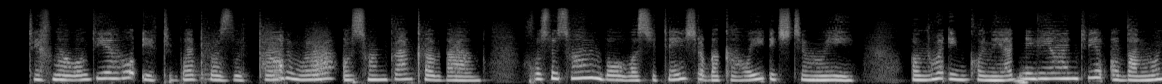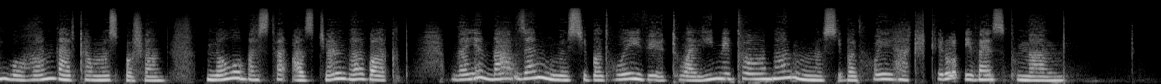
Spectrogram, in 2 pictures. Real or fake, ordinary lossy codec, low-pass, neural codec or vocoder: fake; none; 14.4 kHz; codec, 44.1 kHz, 0.9 kbps, DAC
